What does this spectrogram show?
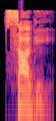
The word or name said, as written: soggy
